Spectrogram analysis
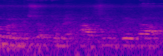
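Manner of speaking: said softly, almost under the breath; a quiet, low-key blessing. Shown as a demonstration. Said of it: "अगर मैं बोलूं".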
